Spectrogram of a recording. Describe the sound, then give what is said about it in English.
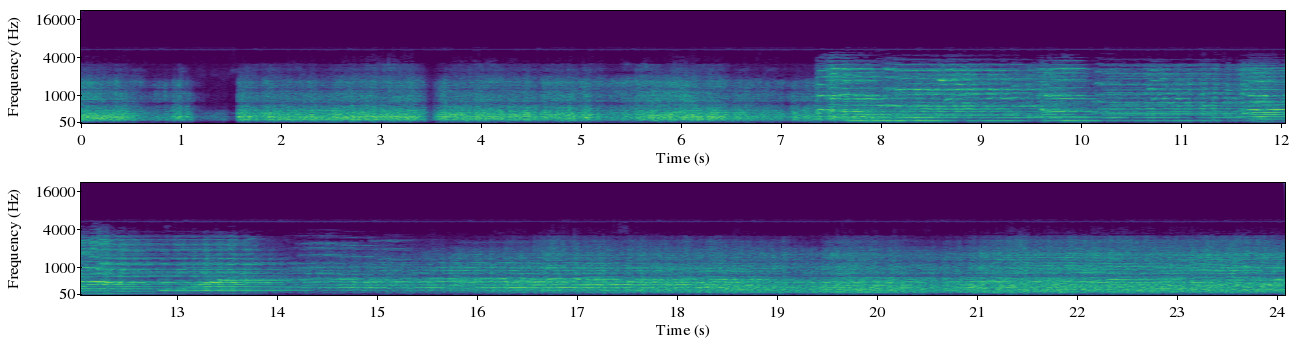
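A military aircraft making a low approach past the Westover control tower with its left landing gear not locked properly, giving a steady, loud rumbling engine drone whose tonal pitch shifts and wavers through the middle of the pass. “We're going to make a low approach past the tower. Will you make a visual check on our left gear? Over.”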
